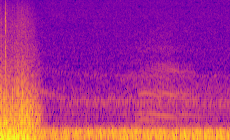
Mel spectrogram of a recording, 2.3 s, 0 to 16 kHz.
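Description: Wind noise on a helmet camera at road speed, cut off sharply about half a second in. After that comes the low, steady rumble of a Triumph Tiger 800's three-cylinder engine running slowly in traffic.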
